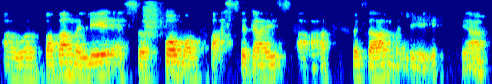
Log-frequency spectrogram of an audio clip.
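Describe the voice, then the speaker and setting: A man's voice: mid-range voice, little pitch movement, unhurried, a little mellow, roomy sound, dull audio. A man with a Singaporean English accent giving an informal online lecture, chatty and full of "yeah" and "sort of, like" fillers. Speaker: guest speaker on a heritage language. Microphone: video call microphone.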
